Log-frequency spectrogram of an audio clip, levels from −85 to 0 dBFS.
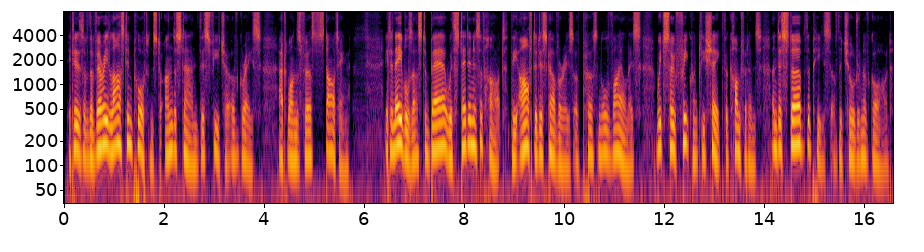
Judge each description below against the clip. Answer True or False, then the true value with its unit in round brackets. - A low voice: True (130 Hz)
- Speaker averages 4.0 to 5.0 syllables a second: False (5.3 syllables/s)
